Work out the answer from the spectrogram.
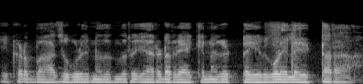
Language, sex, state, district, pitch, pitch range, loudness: Kannada, male, Karnataka, Bidar, 120 Hz, 115-120 Hz, -18 LUFS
